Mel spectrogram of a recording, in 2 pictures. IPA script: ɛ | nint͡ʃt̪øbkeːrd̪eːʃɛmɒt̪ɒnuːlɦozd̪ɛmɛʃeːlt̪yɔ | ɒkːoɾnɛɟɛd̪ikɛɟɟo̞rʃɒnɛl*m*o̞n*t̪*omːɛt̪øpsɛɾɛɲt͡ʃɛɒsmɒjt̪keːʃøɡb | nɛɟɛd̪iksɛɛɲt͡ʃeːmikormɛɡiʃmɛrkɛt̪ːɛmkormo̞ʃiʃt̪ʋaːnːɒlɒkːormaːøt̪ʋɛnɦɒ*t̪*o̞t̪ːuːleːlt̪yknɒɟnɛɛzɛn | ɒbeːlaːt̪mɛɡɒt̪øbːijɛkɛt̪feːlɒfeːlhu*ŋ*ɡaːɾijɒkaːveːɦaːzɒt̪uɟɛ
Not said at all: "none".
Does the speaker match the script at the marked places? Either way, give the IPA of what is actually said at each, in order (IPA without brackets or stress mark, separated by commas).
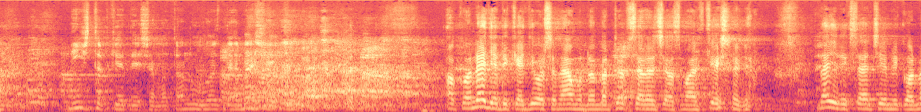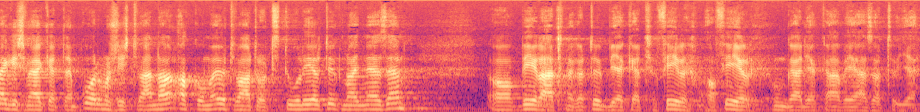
m, d̪, t̪, ŋ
